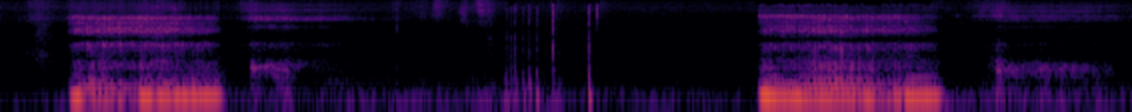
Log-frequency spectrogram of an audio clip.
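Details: Asleep French Bulldog Raf snoring in a quiet room: two long, low, rasping snores about five seconds apart, each followed by a softer exhale, with faint rustling between.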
